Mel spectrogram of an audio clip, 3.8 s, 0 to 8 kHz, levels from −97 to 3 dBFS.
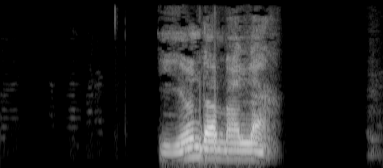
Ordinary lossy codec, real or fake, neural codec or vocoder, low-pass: MP3, 32 kbps; real; none; 7.2 kHz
